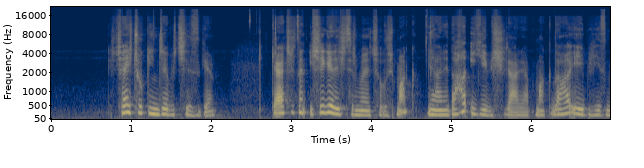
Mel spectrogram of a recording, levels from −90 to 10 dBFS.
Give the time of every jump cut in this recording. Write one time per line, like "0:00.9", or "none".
0:04.6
